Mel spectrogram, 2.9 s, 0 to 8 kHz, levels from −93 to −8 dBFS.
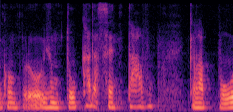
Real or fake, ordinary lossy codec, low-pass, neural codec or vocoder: real; none; 7.2 kHz; none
